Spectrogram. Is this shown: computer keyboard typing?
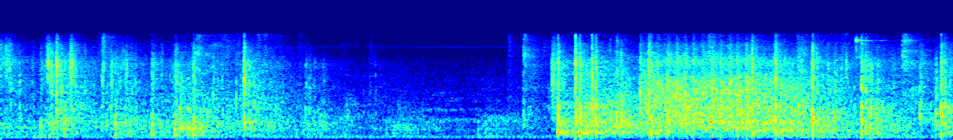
no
